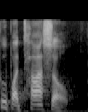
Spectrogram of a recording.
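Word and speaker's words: hupotasso (ὑποτάσσω): It's pronounced hupotasso, and you could make that one of your favorite words.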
